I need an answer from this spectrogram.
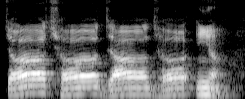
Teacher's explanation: ये तालु का स्पर्श करते हैं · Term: तालु वर्ग के व्यंजन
